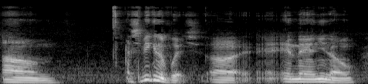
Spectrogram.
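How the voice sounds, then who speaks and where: A man's voice: lowish voice, expressive, slow pace, slight background noise. A man hosting a podcast, telling a story in a loose, rambling way with lots of "like" and "you know" and frequent laughter. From United States. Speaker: podcast host.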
